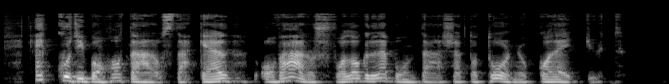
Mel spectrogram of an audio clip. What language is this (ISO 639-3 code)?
hun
